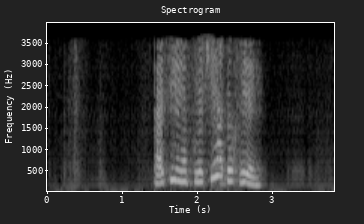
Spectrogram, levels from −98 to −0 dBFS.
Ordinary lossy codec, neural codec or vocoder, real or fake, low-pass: AAC, 16 kbps; codec, 16 kHz, 0.5 kbps, FreqCodec, smaller model; fake; 3.6 kHz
